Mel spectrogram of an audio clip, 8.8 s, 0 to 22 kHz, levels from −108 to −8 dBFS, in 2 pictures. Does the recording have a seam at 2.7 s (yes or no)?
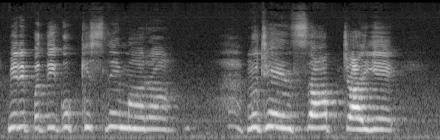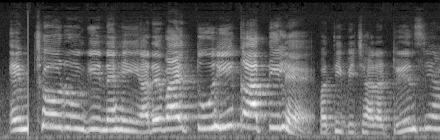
no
